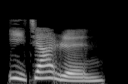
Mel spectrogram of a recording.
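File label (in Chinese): "一家人", Mandarin Chinese; hsk; chinese-flashcards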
